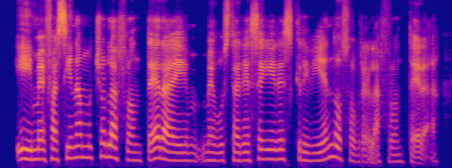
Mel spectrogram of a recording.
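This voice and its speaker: A woman with a fairly low pitch and a bright, sharp tone talks at a fairly slow pace. She barely pauses, and her pitch varies in an ordinary way. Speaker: novelist. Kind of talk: book club Q&A. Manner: halting, with fillers and restarts.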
